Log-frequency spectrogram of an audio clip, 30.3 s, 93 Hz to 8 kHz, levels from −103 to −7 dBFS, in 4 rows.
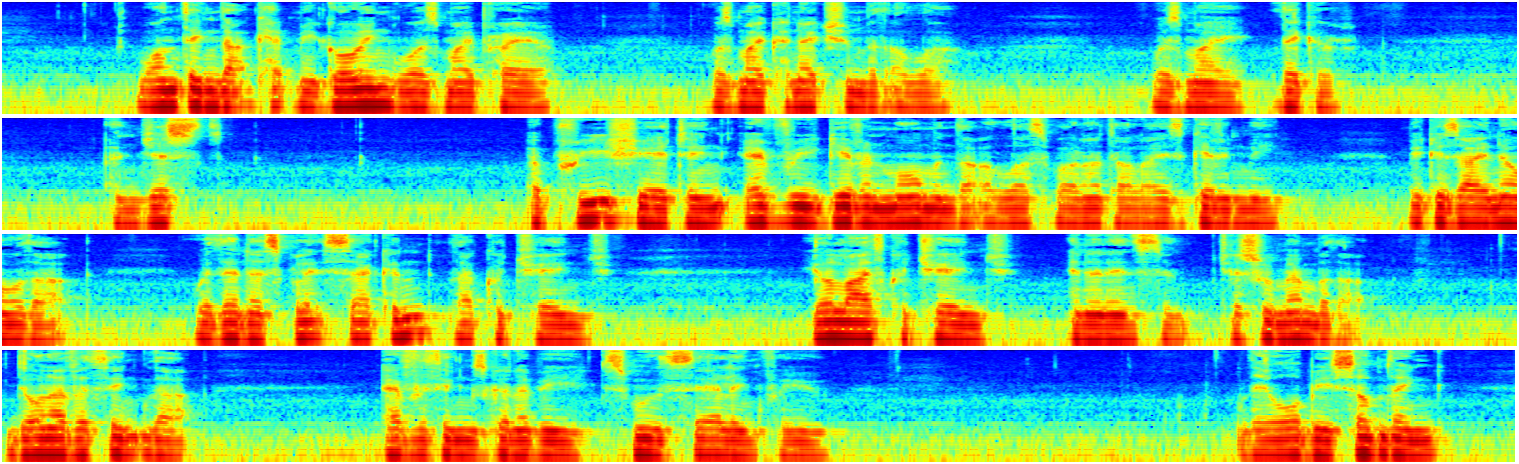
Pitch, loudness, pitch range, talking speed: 110 Hz, -19 LUFS, 70-115 Hz, 135 wpm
